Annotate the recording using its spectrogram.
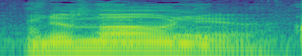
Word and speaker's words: pneumonia: The word from Maine is, Felimonia? – Pneumonia. – Pneumonia. I couldn't read it.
